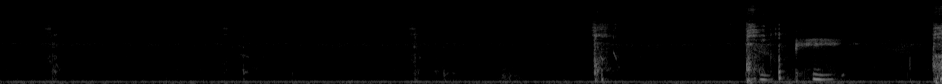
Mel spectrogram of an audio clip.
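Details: Dog having a short coughing fit: brief, harsh snorting and coughing bursts over a steady background hum, with the owner comforting it afterward.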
